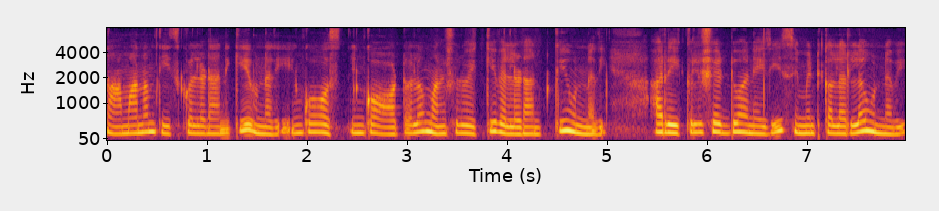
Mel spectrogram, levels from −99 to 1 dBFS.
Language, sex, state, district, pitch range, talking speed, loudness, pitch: Telugu, female, Andhra Pradesh, Krishna, 190-225 Hz, 135 wpm, -15 LUFS, 210 Hz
